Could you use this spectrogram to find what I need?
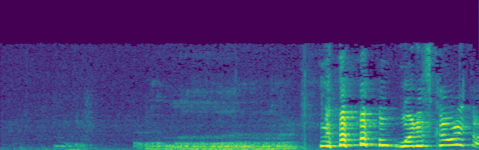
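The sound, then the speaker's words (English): A dog named Rufio, lying down, growls low and steadily for over a second, then breaks into louder, higher-pitched whining vocal sounds. “He's just laying there, growling Rufio.”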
